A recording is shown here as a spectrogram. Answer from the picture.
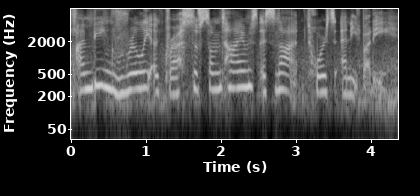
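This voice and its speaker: An animated voice at a moderate pace and very even loudness comes through noticeable background noise and audible room echo. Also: woman. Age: young. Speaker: podcast co-host. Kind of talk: casual chat. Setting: outdoors.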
